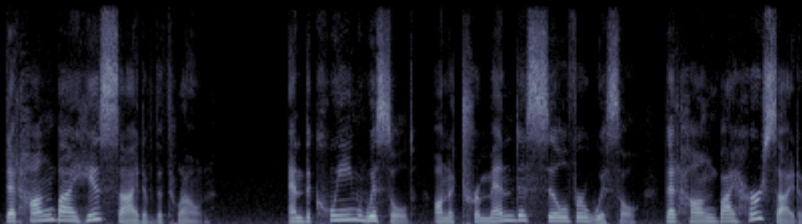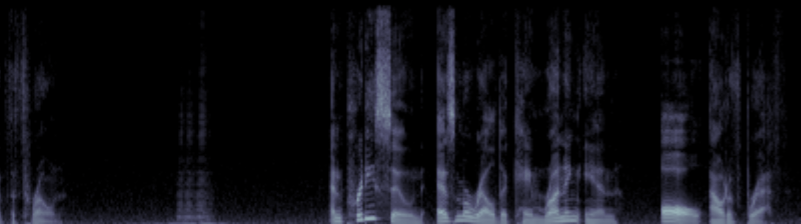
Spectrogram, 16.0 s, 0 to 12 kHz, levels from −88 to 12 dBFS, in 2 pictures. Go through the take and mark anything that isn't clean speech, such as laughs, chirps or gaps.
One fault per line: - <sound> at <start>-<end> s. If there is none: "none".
- squeak at 9.3-10.8 s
